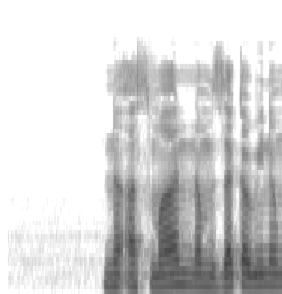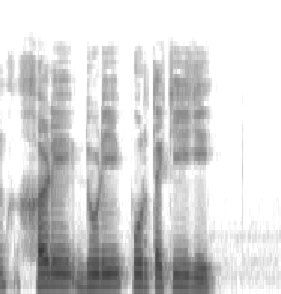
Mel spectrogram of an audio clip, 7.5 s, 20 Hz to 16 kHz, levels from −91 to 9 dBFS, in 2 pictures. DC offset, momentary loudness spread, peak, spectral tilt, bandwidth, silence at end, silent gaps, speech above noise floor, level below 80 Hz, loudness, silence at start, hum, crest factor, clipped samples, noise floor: under 0.1%; 8 LU; -6 dBFS; -7 dB/octave; 8.8 kHz; 0.9 s; none; 53 dB; -74 dBFS; -25 LUFS; 1.4 s; none; 20 dB; under 0.1%; -77 dBFS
